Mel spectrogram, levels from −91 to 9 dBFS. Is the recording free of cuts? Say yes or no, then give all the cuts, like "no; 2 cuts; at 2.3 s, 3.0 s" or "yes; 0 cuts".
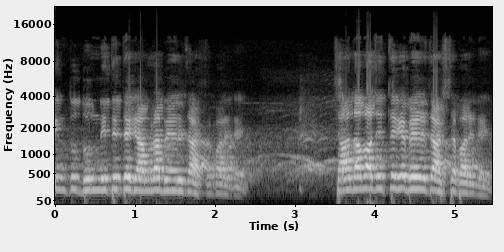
yes; 0 cuts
